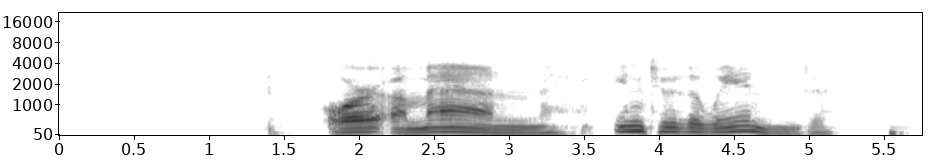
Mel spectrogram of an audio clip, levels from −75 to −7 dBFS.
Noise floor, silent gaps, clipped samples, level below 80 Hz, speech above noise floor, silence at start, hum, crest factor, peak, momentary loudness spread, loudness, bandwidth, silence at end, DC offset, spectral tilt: -80 dBFS; none; under 0.1%; -62 dBFS; 51 dB; 1.4 s; none; 20 dB; -12 dBFS; 17 LU; -30 LUFS; 4.8 kHz; 0.2 s; under 0.1%; -9.5 dB/octave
